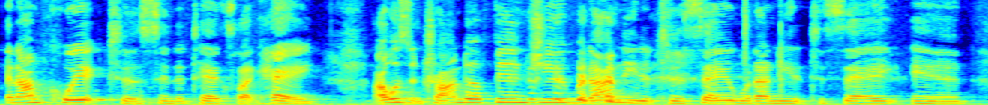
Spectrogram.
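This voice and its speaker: A middle-aged or older woman with a soft voice, chatting from the heart in a gentle but firm, halting way. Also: medium pitch, a little hiss or hum. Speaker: guest, the host's mother. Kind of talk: casual heartfelt chat.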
